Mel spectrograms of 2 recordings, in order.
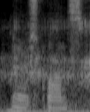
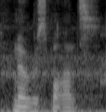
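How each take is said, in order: Both takes have the same delivery.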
